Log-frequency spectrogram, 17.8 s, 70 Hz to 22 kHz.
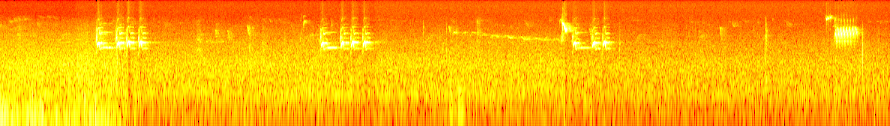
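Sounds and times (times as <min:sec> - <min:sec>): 
background hiss: 0:00.0 - 0:17.7
orange-bellied euphonia calling in Ecuador: 0:01.6 - 0:04.6, 0:06.3 - 0:12.4, 0:16.5 - 0:17.3.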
